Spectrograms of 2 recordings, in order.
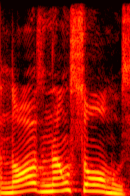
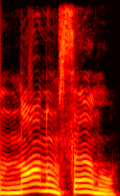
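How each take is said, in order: First: It is said in a full standard Portuguese pronunciation. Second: It is said in a reduced countryside São Paulo accent. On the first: "no português tradicional" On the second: "reconheci na hora a expressão do interior paulista raiz"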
